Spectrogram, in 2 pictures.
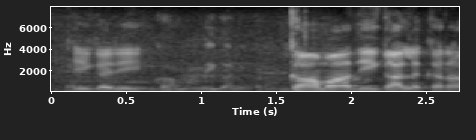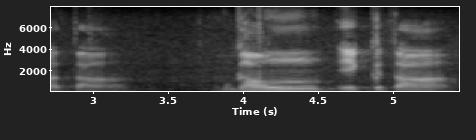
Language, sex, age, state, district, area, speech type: Punjabi, male, 30-45, Punjab, Gurdaspur, rural, spontaneous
